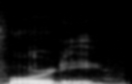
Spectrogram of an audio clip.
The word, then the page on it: forty: American English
